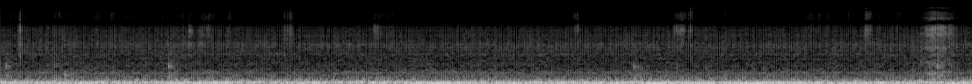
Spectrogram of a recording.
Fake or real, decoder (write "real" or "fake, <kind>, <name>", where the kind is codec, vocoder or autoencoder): fake, vocoder, BigVGAN v2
